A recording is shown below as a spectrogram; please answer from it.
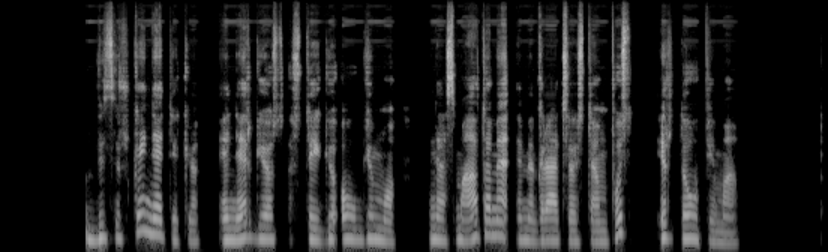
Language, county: Lithuanian, Vilnius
